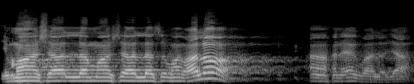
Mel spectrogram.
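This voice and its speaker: A man in his fifties with a regional Hindi accent from Jharkhand, preaching a humorous sermon at a religious gathering. He swings between loud declaiming, sing-song chanting and joking asides. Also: fairly high pitch, normal speed. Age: 50s.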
